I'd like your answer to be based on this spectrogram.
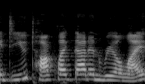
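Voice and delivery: ordinary talk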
